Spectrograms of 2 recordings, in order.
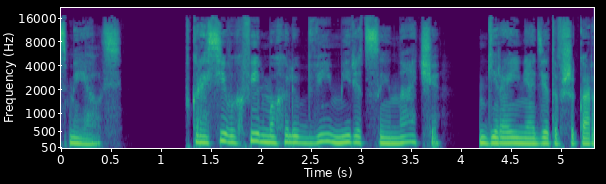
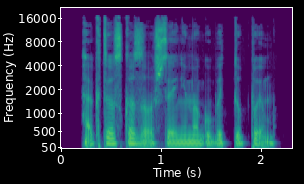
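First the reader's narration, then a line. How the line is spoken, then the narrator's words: Amused snort. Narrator (Russian): хмыкнул Дима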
